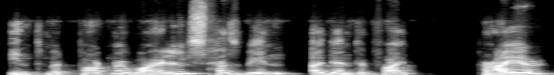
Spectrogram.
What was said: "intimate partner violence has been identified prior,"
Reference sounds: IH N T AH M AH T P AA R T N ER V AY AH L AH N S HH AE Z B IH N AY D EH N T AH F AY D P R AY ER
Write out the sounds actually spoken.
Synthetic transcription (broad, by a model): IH N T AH M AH T P AA R T N ER V AY AH L AH N S HH AE Z B IH N AY D EH N T AH F AY D P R AY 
